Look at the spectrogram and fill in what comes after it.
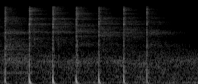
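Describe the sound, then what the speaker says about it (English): A small light-duty hammer taps a pin into a Malossi cylinder kit on a Vespa scooter, seven sharp, evenly spaced metallic knocks at a brisk steady rhythm, close and distinct. "gotta use my specialty hammer right here. It's a nice little light duty hammer."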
